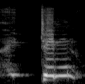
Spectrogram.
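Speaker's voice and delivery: high, slow, choked-up mock wail; retold tearful wail. Writer tells husband a character just died, high slow tearful mock wail. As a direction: replay her own late-night crying, drawn out and high. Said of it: "I'm just crying".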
